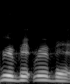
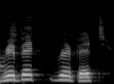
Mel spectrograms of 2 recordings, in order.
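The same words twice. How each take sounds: First: It is said in the speaker's usual accent. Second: It is said in a Welsh accent. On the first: "I won't be able to do this one in a Welsh accent" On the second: "try it again now in Welsh"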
